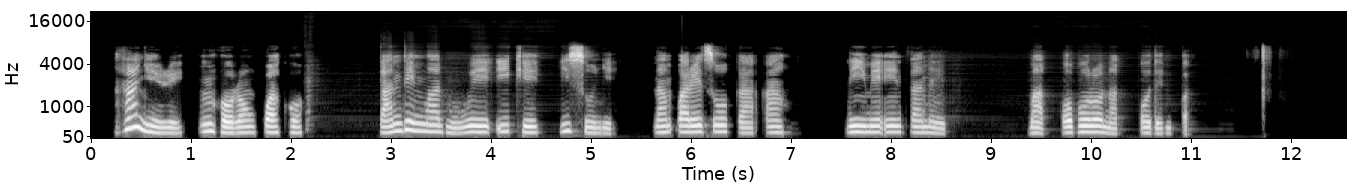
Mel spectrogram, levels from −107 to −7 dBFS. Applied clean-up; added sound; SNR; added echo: neural mask model DeepFilterNet 3.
